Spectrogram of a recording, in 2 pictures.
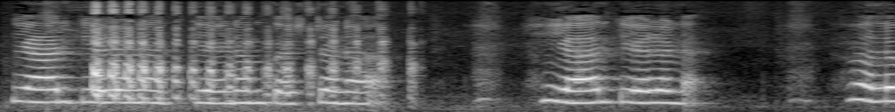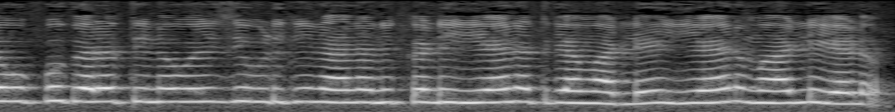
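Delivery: crying, words stretched out; tearful lament. Acted. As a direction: lament helplessly through tears. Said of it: "ಅಳ್ಬೇಡ ಸುಮ್ನಿರು".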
